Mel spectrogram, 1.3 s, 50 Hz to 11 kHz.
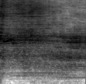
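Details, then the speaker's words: Lightsaber (Saber 40 Phoenix) emits crackly, distorted speaker sound like an old walkie-talkie over the hum; a symptom sometimes caused by low battery, so charging is the first fix to try. "I don't know if you could tell but the sound quality is a bit deteriorated it sounds a little more I don't know crackly kind of like you know old walkie talkies that are a little crackly"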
